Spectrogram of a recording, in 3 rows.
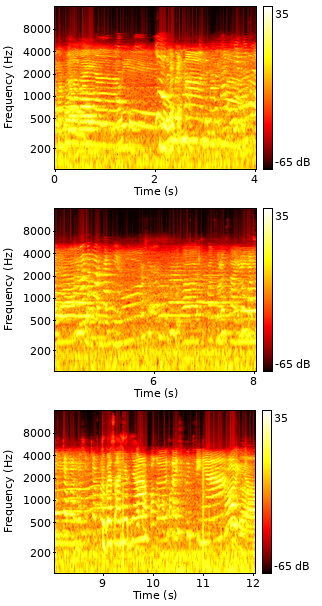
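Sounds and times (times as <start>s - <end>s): child's voice: 0.9s - 2.5s, 3.1s - 6.4s.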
